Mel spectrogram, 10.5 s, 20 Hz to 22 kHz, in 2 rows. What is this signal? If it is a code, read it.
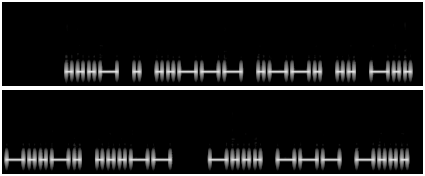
Morse code, heard as a keyed tone, about 17 wpm, 700 Hz. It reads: VE2PID/3 BOB
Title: K1USN SST QSO Practice - 17wpm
